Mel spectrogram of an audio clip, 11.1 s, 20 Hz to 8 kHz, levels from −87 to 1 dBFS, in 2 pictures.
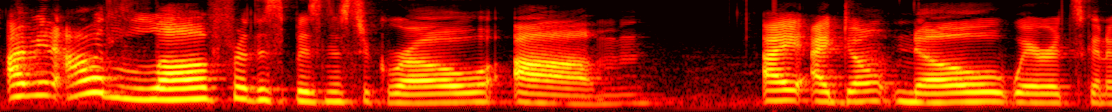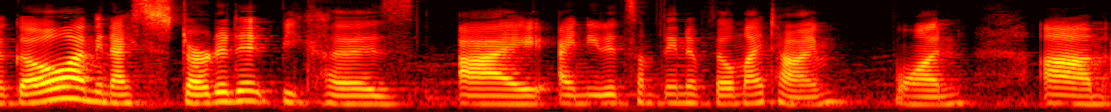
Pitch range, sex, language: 175-225 Hz, female, English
